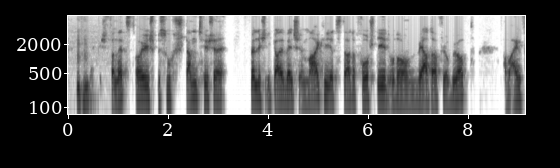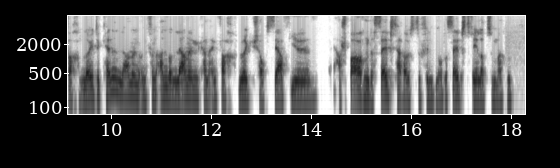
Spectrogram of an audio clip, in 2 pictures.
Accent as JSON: {"language": "German", "region": "Saxony", "country": "Germany", "tie": "born or raised there", "also_born_or_lived": "Leipzig", "said": "ich bin gebürtig aus Sachsen"}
